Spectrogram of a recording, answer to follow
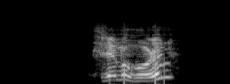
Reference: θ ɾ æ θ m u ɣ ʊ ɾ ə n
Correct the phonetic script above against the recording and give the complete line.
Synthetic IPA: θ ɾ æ m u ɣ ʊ ɾ ə n

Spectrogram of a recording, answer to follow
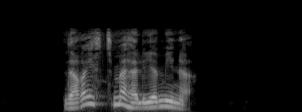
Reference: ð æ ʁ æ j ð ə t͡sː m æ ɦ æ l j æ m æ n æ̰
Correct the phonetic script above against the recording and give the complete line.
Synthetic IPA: ð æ ʁ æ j θ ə t͡sː m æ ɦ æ l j æ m i n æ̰

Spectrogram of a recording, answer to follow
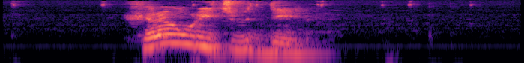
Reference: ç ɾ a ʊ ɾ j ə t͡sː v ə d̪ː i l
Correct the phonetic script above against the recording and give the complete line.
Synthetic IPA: ç ɾ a ʊ ɾ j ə t͡sː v ə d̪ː i l

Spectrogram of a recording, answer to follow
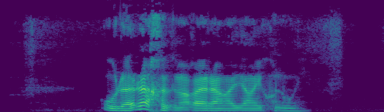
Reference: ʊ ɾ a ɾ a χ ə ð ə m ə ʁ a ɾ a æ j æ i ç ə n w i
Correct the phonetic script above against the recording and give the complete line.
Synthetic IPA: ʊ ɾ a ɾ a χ ə ð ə m ə ʁ a ɾ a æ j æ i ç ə n w i

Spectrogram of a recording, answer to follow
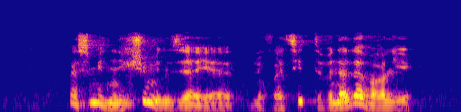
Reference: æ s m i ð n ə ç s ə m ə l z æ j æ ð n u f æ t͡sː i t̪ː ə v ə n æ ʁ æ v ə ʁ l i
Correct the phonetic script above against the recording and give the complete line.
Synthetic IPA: æ s m i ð n ə ç ʃ ə m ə l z æ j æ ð n u f æ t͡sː i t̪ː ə v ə n æ ð æ v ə ʁ l i

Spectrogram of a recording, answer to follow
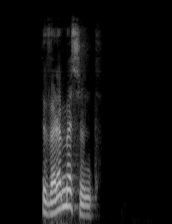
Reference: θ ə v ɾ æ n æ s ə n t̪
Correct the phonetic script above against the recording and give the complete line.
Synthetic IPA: θ ə v ɾ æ m æ s ə n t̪

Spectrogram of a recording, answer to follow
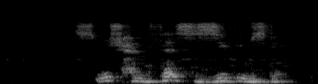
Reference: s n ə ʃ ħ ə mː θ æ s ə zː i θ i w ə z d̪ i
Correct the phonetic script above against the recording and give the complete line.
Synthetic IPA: s m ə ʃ ħ ə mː θ æ s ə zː i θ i w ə z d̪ i

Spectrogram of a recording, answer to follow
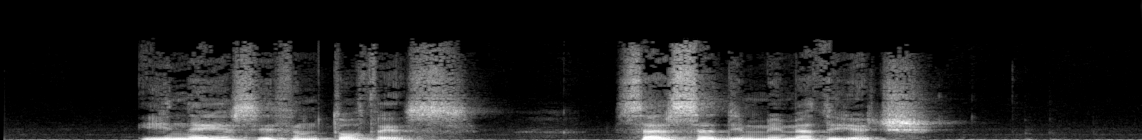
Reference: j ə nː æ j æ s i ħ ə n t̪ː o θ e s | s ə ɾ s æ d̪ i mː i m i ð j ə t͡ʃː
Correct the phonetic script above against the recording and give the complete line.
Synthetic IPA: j ə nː æ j æ s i θ ə m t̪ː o θ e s | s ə ɾ s æ d̪ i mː i m æ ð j ə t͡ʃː

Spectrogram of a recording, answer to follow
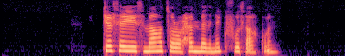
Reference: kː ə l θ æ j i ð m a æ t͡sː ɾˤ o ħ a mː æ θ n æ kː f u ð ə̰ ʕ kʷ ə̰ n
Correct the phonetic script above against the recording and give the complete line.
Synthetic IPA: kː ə ɾ θ æ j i θ m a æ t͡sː ɾˤ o ħ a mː æ ð n æ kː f u θ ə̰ ʁ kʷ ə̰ n

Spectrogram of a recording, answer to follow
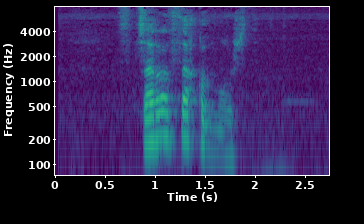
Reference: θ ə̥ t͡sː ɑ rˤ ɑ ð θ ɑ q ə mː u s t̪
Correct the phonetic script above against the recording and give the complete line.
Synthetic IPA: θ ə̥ t͡sː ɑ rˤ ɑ ð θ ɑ q ə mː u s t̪

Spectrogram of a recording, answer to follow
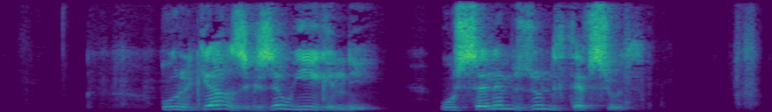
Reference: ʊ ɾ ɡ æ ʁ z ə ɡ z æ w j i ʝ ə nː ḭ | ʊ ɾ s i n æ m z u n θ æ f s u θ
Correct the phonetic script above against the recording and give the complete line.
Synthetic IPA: ʊ ɾ ɡ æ ʁ z ə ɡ z æ w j i ʝ ə nː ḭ | ʊ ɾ s æ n æ m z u n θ æ f s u θ

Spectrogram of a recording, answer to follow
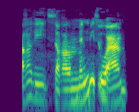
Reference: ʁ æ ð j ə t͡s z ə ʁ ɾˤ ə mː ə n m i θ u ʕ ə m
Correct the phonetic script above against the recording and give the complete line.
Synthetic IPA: ʁ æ ð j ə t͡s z ə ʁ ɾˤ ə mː ə n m i θ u ʕ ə m

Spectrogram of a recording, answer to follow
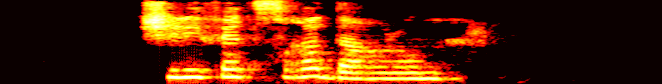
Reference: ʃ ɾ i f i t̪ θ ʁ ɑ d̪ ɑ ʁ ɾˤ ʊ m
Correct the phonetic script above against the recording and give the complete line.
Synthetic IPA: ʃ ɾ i f æ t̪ s ʁ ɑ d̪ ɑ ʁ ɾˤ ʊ m

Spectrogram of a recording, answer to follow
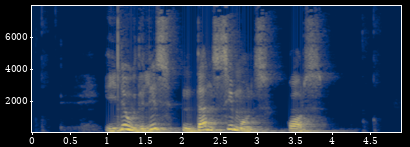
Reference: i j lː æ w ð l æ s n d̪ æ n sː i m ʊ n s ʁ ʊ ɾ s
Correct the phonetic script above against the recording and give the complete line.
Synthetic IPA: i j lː æ w ð l i s n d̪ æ n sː i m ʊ n s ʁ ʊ ɾ s

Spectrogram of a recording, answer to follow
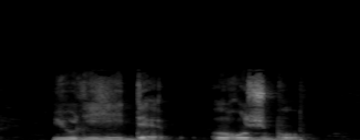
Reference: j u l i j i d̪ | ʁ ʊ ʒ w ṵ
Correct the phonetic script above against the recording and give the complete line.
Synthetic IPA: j u l i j i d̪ | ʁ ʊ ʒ b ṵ

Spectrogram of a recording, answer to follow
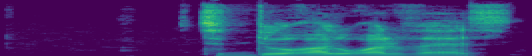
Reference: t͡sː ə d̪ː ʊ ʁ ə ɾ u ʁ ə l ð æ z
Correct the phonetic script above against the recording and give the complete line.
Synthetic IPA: t͡sː ə d̪ː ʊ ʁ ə ɾ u ʁ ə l v æ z

